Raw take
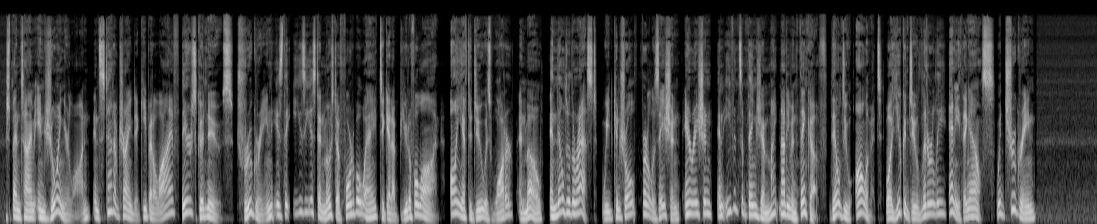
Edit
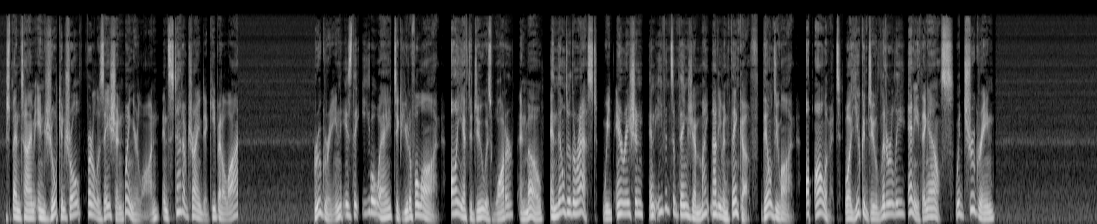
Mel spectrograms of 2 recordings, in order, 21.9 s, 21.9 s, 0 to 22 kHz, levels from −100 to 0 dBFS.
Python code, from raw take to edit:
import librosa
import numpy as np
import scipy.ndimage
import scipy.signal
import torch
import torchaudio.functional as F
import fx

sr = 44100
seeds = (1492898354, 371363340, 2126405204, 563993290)

y = fx.edit(x, sr, fx.room_tone_fill(start_s=3.38, length_s=1.54),
    fx.cut(start_s=6.02, length_s=1.09),
    fx.cut(start_s=7.73, length_s=0.28),
    fx.duplicate(start_s=8.52, length_s=0.55, to_s=17.0),
    fx.move(start_s=12.23, length_s=1.38, to_s=1.13), tone=tone)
